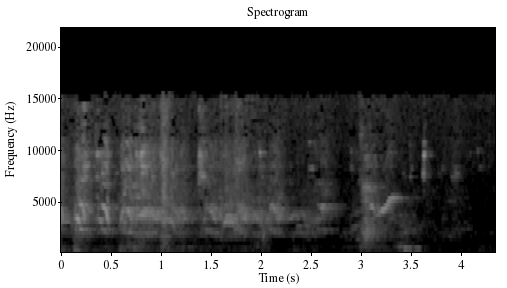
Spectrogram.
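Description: Faint chirping of small birds: a quick run of short high chirps at the start and a single rising chirp near the end.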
